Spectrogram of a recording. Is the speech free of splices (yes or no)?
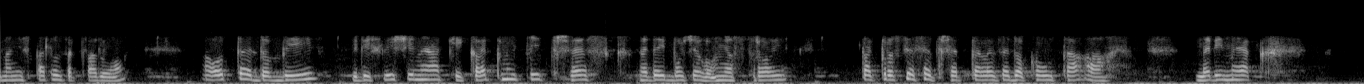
yes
